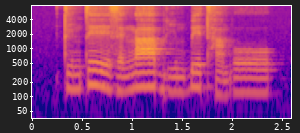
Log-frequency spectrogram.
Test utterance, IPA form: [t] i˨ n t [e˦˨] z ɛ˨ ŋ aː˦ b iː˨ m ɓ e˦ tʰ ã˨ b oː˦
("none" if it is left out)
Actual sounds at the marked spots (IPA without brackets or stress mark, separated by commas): t, eː˦˨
